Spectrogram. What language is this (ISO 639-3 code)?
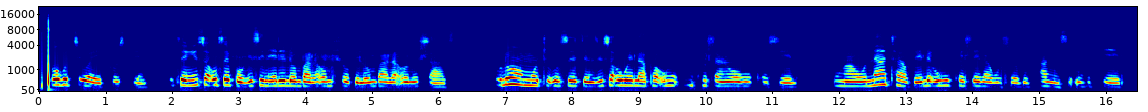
nde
